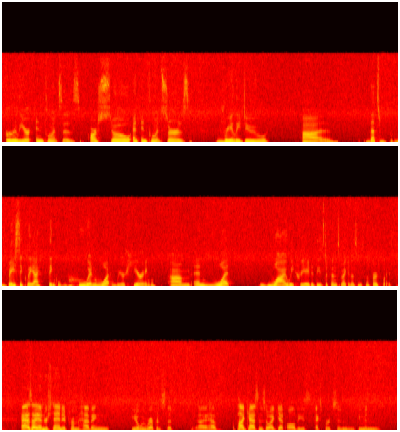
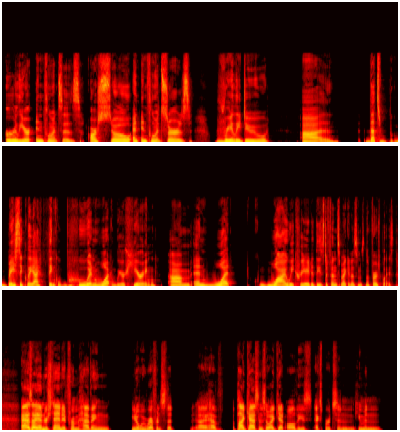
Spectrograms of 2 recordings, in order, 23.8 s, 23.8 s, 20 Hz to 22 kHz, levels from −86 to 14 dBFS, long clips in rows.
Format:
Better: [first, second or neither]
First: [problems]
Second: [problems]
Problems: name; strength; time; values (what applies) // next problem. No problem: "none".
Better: second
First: hiss; noticeable; throughout; 10 dB below the speech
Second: none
